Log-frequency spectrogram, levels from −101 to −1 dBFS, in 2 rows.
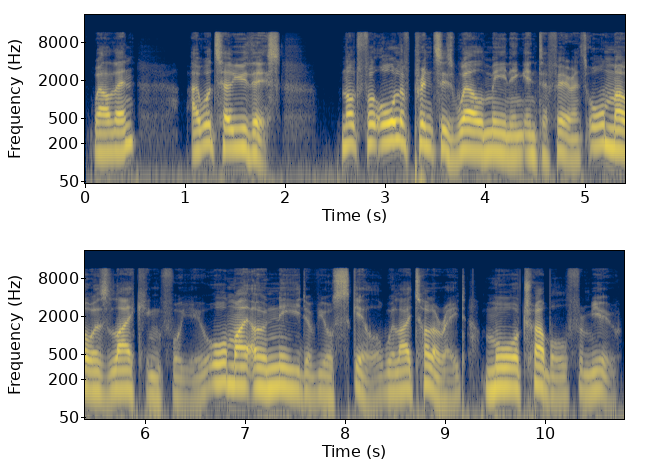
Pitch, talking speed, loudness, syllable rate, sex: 140 Hz, 190 wpm, -19 LUFS, 4.8 syllables/s, male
